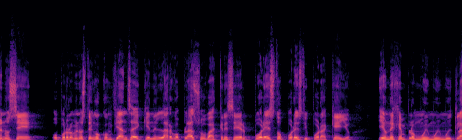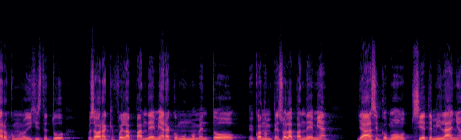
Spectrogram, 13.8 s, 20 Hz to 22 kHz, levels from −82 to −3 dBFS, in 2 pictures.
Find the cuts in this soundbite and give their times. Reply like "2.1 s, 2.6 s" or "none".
none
